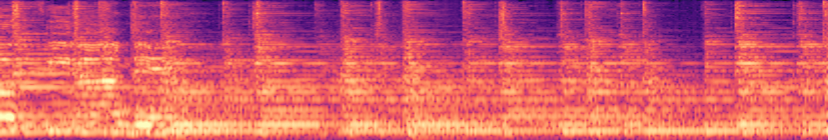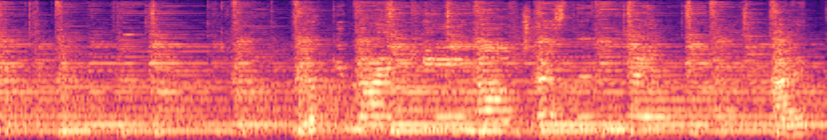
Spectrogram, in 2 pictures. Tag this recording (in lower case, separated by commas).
singing, plucked string instrument, guitar, strum, music, musical instrument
